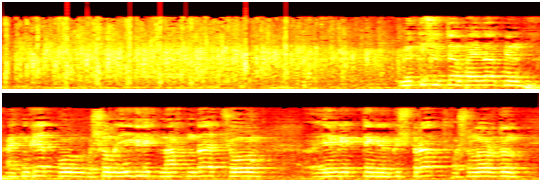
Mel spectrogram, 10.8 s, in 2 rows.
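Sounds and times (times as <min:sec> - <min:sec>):
hometown audience applauding a film award winner: 0:00.0 - 0:04.5
speech: 0:04.0 - 0:10.7.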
